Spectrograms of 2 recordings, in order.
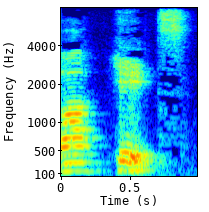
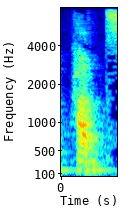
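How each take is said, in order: First: "hate" with a long "ey" vowel and final t; English A sound. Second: "hat" with an open, short "ah" and a final t; short French A. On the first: Teacher showing the second sound, long English A. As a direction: say "hate" slowly, as "heyt". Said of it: "la voyelle prend automatiquement son son en anglais". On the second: Teacher reading the example word, short French A. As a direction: say "hat" as "haht". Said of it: "on prononce comme si on avait un mot en français". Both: Shown as a demonstration.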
